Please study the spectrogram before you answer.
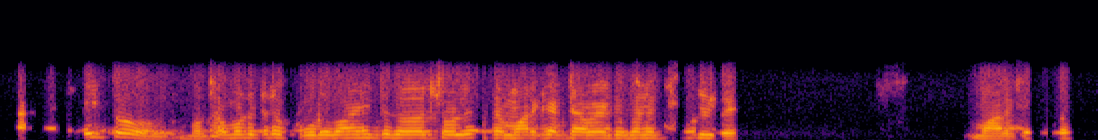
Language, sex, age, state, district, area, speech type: Bengali, male, 30-45, West Bengal, Purba Bardhaman, urban, conversation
